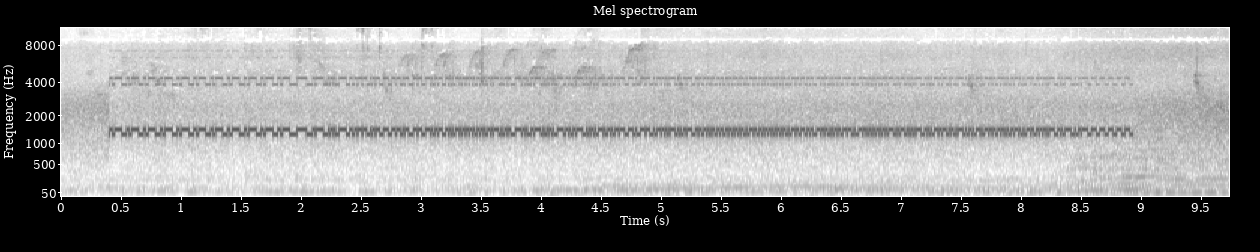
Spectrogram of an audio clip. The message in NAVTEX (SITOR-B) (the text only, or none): ZCZC SE02 NAV WARNING 8. WRECK IN PSN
